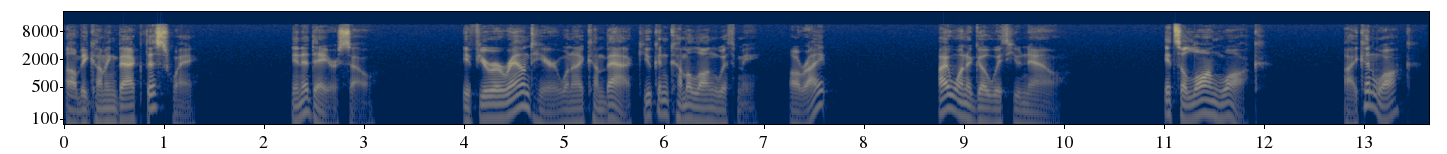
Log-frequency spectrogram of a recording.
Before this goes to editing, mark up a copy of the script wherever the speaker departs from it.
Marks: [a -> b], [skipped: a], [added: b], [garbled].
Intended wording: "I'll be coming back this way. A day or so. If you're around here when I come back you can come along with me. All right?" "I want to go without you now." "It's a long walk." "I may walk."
"I'll be coming back this way. [added: In] A day or so. If you're around here when I come back you can come along with me. All right?" "I want to go [without -> with] you now." "It's a long walk." "I [may -> can] walk."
